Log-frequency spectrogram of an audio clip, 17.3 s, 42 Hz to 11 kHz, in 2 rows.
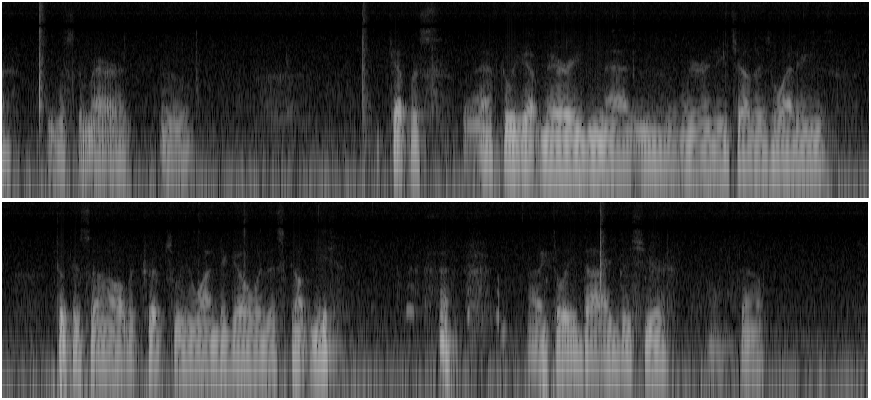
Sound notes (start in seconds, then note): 12.6 laughter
